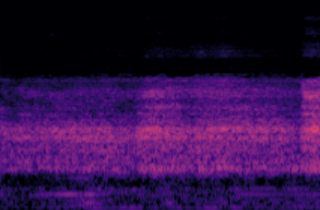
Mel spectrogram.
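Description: Tinny, thin sound from a talking Christmas figure's small built-in speaker, carrying on steadily between its recorded spoken phrases.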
